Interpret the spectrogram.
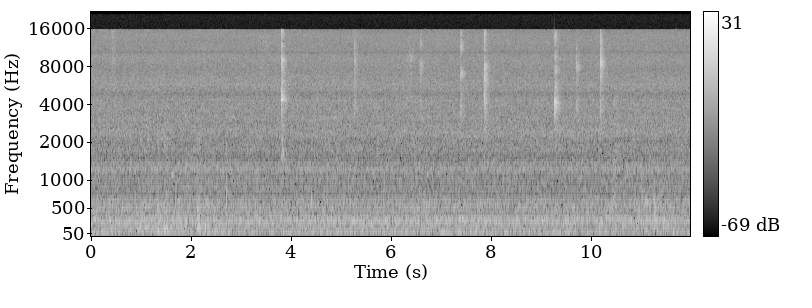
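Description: Steady low rumble of a moving passenger train, heard inside the carriage, with a few short sharp ticks scattered through it.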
